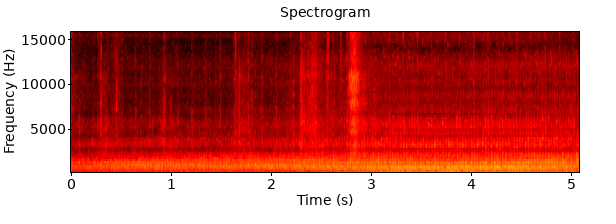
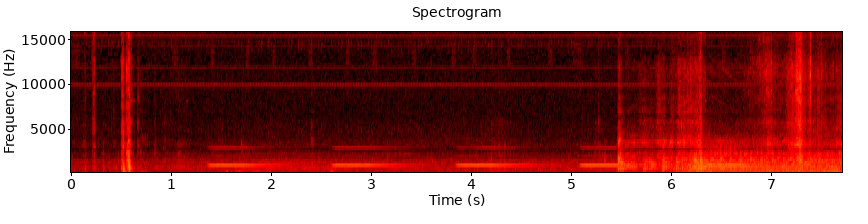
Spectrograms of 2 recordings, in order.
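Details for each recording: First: 2006 Volvo V50 D5 2.4 L five-cylinder 180 hp diesel, Aisin AW55 auto, cold start at 5 degrees; light fast steady tick, three or four a second, over the idle clatter; owner suspects lifters, also possible stuck injector or exhaust leak. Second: 2006 Volvo V50 D5, 180hp 2.4 L five-cylinder diesel, 5-speed Aisin AW55 automatic, cold start at 5 degrees: four dashboard chimes, quick crank, catches promptly and settles to steady idle; possible slight ticking and exhaust leak suspected.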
